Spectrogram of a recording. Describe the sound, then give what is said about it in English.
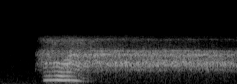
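A person exhales slowly through the mouth during a yoga breathing exercise. The long, breathy release starts suddenly with a faint voiced edge, then settles into a steady, airy hiss that lasts about two seconds. “releasing the breath through the mouth.”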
